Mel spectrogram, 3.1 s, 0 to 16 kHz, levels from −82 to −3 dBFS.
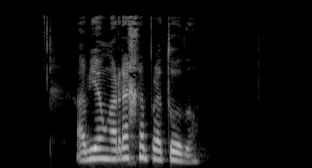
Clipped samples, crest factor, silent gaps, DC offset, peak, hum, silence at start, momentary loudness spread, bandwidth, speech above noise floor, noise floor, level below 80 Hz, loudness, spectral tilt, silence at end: under 0.1%; 20 dB; none; under 0.1%; -12 dBFS; none; 0.75 s; 13 LU; 11.5 kHz; 52 dB; -81 dBFS; -82 dBFS; -29 LUFS; -4.5 dB/octave; 1.15 s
